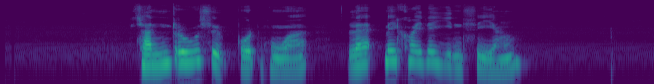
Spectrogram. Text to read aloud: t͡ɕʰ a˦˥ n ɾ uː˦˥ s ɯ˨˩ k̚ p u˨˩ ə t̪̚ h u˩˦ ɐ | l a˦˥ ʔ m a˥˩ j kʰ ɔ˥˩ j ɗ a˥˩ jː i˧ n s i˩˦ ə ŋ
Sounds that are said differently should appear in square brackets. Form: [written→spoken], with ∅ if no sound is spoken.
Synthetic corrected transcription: t͡ɕʰ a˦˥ n ɾ uː˦˥ s ɯ˨˩ k̚ p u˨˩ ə t̪̚ h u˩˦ ɐ | l [a˦˥→ɛ˦˥] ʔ m a˥˩ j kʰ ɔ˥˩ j [ɗ→d] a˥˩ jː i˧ n s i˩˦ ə ŋ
